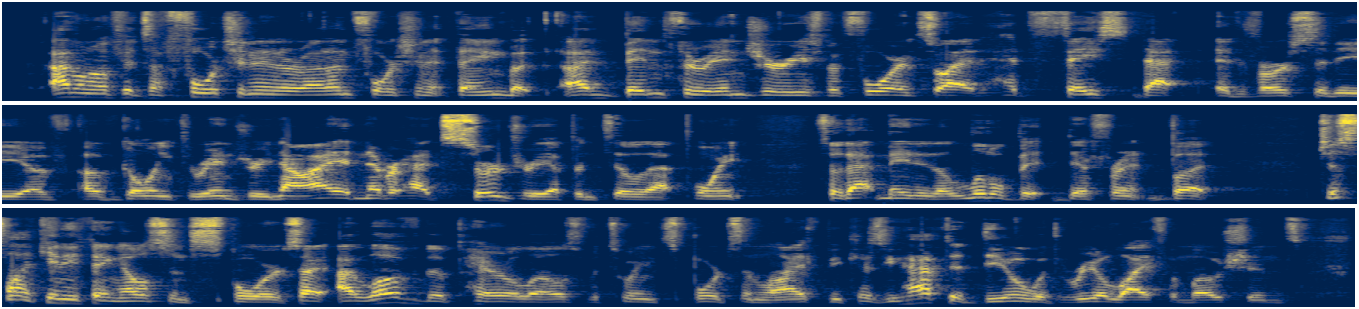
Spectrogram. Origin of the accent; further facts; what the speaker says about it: San Antonio, Texas, United States; I'll get to play in San Antonio, which is my hometown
